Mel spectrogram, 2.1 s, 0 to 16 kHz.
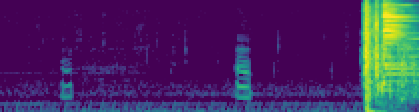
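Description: A single shot from a 9 mm HK SP5 near the end, followed at once by a steel target ringing on after the hit.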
